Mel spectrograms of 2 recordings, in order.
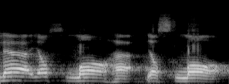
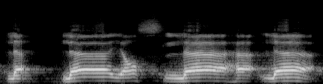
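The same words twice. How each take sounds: First: Slow يصلاها with ل as thick as the ص; wrong heavy lam. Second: Slow يصلاها with thin ل and open alif; correct light lam. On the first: Tajweed teacher imitating students' thickened ل in يصلاها. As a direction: let the ص darken the ل of يصلاها. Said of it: "واللام هنا مرققة". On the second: Tajweed teacher correcting, light ل in يصلاها. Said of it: "بدون إمالة الألف". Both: Shown as a demonstration.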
